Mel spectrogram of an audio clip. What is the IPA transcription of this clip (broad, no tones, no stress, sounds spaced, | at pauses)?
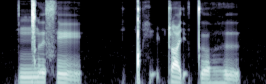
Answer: ŋ͡ǀ ɯ s ẽ | ǃʰ ḭ ʈ ɑ ɾʲ o̰ t̪ o ɦ ɯ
